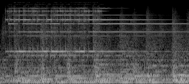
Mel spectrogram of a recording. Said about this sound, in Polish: Około pierwszej po południu od pracy oderwał go dzwonek telefonu.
